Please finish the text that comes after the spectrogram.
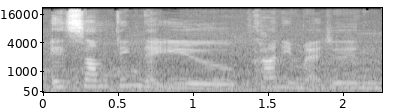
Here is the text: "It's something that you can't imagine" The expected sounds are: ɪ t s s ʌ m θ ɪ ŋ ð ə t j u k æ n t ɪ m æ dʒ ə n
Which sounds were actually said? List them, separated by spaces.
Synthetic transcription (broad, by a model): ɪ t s s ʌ m t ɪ ŋ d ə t j u k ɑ n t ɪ m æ dʒ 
